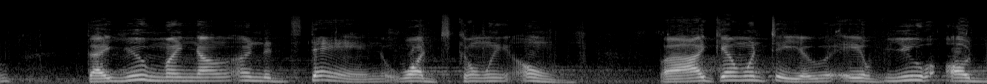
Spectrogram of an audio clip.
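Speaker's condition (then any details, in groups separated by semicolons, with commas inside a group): Cerebral palsy; speech hard to understand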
